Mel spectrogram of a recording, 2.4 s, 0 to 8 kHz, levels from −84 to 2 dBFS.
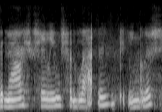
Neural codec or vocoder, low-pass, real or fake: codec, 16 kHz, 1 kbps, FunCodec, trained on Chinese and English, 50 frames a second; 7.2 kHz; fake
